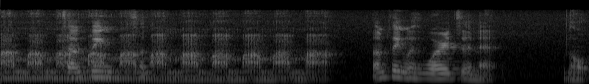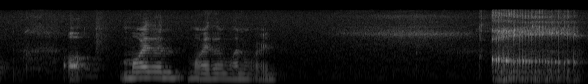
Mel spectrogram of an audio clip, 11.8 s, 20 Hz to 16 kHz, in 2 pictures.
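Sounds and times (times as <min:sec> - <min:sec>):
person making a raspy snort imitating a pig's snore: 0:00.0 - 0:03.4, 0:10.8 - 0:11.7
speech: 0:00.7 - 0:05.0, 0:05.6 - 0:06.0, 0:06.6 - 0:08.8.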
